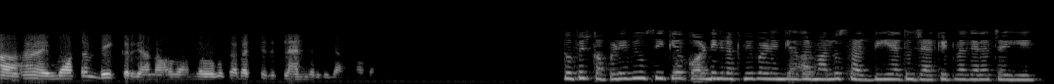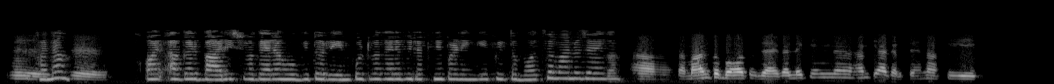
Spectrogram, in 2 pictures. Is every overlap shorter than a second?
Yes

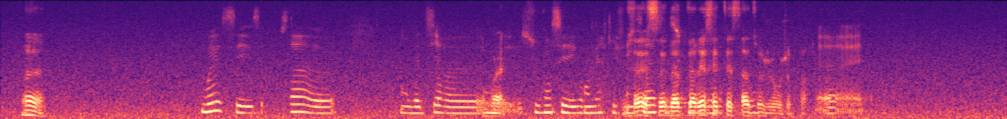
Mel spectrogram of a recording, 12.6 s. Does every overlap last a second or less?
No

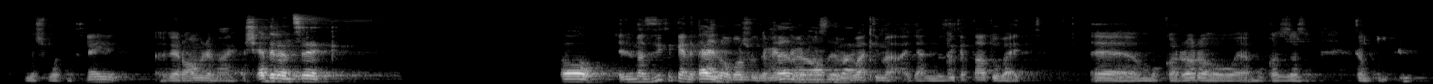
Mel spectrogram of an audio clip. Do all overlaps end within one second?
No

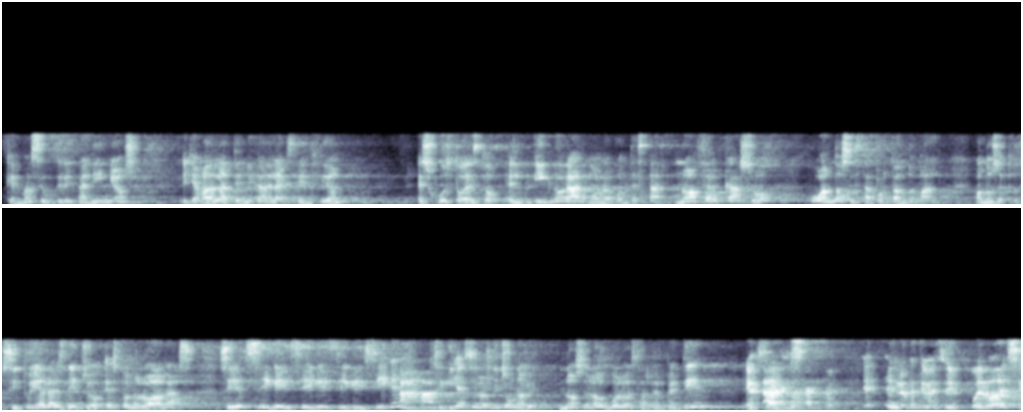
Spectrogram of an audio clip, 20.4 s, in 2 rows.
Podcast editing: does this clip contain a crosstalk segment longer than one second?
No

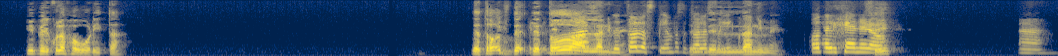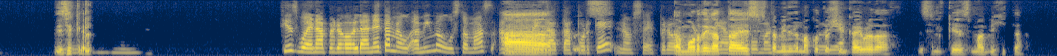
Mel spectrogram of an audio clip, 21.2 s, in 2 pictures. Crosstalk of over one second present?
Yes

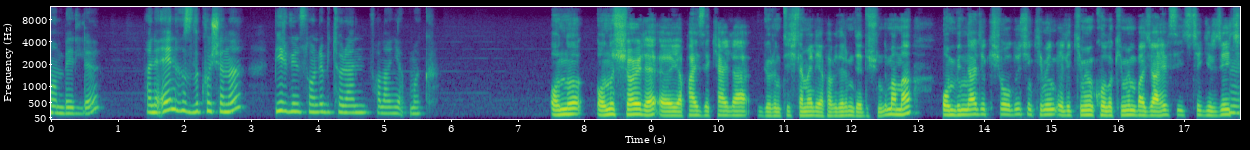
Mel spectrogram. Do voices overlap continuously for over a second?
No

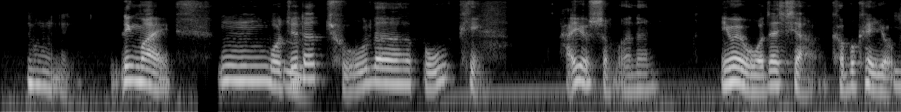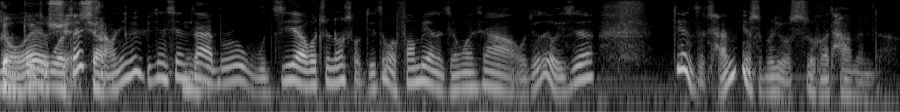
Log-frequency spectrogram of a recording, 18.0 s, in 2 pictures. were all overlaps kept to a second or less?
No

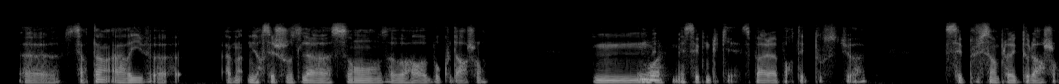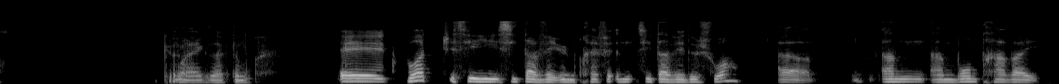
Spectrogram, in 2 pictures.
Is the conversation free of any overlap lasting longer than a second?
Yes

